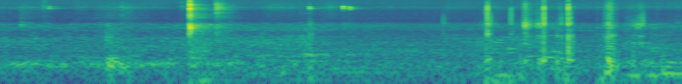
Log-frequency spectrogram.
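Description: A steady hum of machinery, with one sharp click about a second and a half in and a quick run of clicks and taps near the end, as people pass through a door into a working cinema projector room.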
